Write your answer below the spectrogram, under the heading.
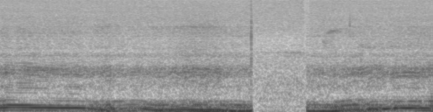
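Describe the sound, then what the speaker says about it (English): A Ferrari racing car entering the pit lane at Abu Dhabi, with a loud, close engine drone whose pitch rises and falls, briefly cut out near the middle before the tone returns. "There is a Ferrari entering the pit lane."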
